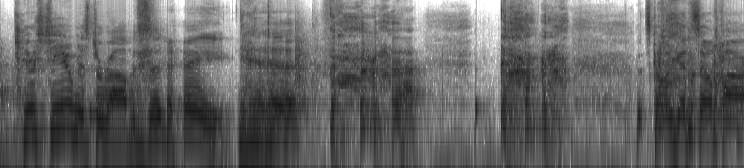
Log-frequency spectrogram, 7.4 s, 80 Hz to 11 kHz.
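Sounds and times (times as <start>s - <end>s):
speech: 0.2s - 4.5s, 5.2s - 5.7s, 6.4s - 7.4s
laughter: 1.4s - 4.3s
harsh coughing: 3.2s - 4.2s, 5.0s - 5.8s, 6.6s - 7.4s.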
